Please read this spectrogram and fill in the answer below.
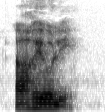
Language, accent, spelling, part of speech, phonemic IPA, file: French, France, aréolé, adjective, /a.ʁe.ɔ.le/, LL-Q150 (fra)-aréolé.wav
- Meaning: areolate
